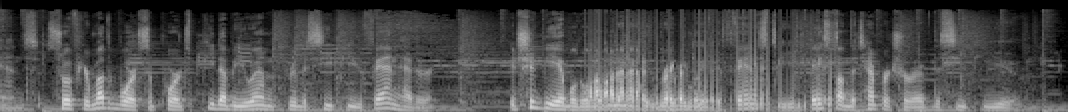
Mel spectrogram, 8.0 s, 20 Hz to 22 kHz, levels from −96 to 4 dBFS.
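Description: From 4.37 s to 6.30 s the audio takes on a robotic buzz, a rattle at 21.5 Hz, the signature of buffer tearing. The playback writer and the hardware reader have drifted so they cross within every period, and the repeat rate fits a 2048-sample buffer. About a third of each period carries audio from roughly a tenth of a second earlier, hard-joined at both edges. Unlike an underrun there are no silent gaps, and the rattle follows the signal rather than sounding over quiet.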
